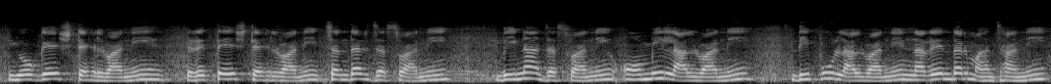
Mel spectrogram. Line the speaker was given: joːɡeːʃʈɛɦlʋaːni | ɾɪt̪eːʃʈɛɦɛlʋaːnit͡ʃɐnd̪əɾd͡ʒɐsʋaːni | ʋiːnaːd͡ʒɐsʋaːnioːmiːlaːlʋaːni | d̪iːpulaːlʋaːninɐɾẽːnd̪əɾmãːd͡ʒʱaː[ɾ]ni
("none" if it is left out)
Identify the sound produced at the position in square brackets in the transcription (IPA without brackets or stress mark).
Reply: none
